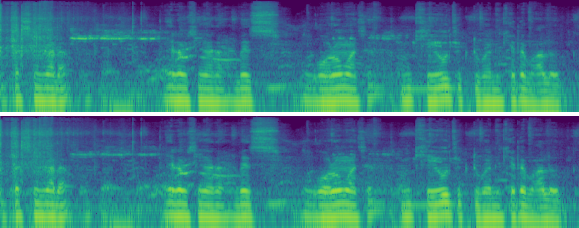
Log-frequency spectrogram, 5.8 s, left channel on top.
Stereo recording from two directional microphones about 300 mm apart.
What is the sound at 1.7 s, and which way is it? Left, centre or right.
Speech, left.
